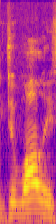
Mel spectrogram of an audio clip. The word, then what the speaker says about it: Diwali: in there is a Diwali sale it's it's pronounced Diwali I say Diwali what is that hello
